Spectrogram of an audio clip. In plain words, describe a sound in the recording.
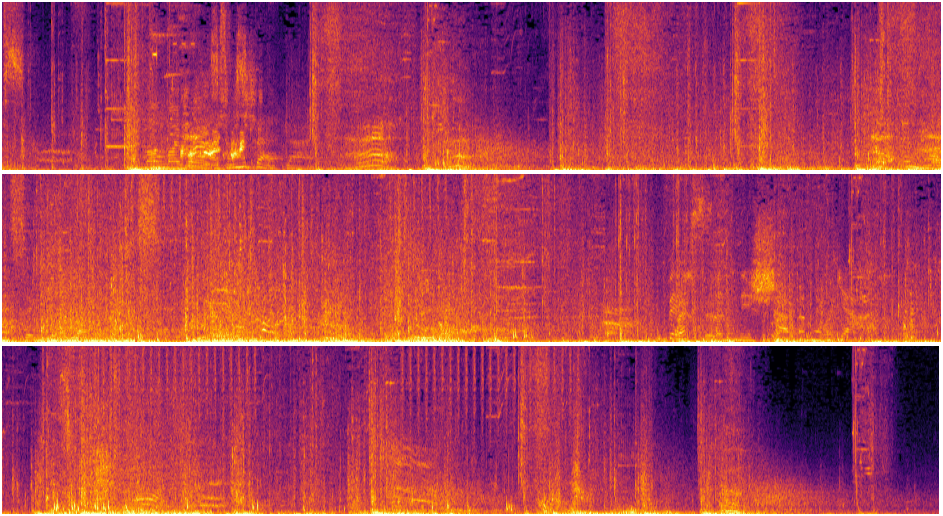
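Video game weapons fire and energy blasts crackle in quick bursts.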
